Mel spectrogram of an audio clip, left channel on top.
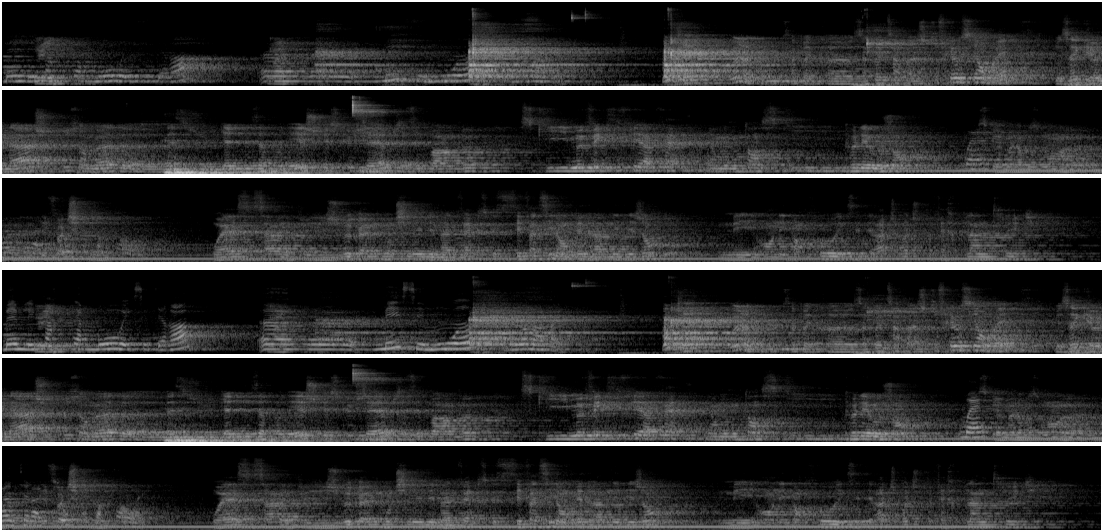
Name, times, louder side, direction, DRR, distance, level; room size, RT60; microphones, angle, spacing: voice 1, 0.0-1.9 2.6-5.6 20.6-20.9 22.0-22.9 23.1-23.4, right 5 dB, 70° right, 6 dB, 0.3 m, -36 dB
sound 1, 3.1-4.1 4.7-5.9 6.2-6.4 6.6-9.3 10.6-11.3 11.7-14.8, left 3 dB, 70° left, 0.5 m, -32 dB
voice 2, 6.6-7.0 7.3-20.1 20.8-23.1 24.1-28.6 29.2-32.8, equal, 5° left, -2 dB, 0.8 m, -36 dB
sound 2, 16.3-31.9, right 3 dB, 50° left, 0.8 m, -42 dB
9.0 x 4.1 x 3.3 m, 2.6 s
head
